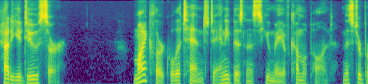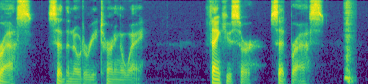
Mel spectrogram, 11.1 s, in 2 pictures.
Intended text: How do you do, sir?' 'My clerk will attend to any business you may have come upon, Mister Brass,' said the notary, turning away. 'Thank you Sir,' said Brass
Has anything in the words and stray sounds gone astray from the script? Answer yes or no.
yes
